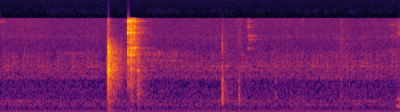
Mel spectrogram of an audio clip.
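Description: Two sharp clinks about a second in, of a small bowl or spoon knocking the ceramic crock pot insert while spices are tipped in, followed by two faint ticks a little after two seconds.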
